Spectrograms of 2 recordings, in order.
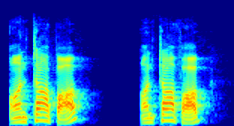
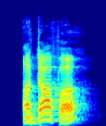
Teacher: You see, the on is made, it is nasalized, right? And the t sound, which is voiceless, it becomes voiced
